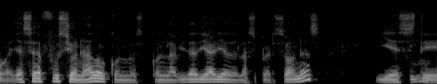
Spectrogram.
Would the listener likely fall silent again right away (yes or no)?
yes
